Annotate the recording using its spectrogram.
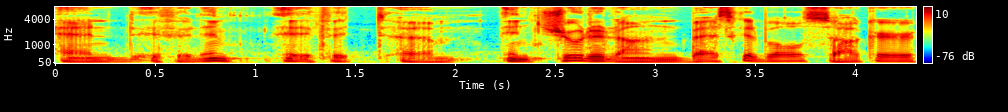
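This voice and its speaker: Fairly low in pitch and somewhat breathy, a man's voice has a dark, mellow tone and moves at a fairly slow pace. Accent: American. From New Jersey, US. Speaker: stage actor. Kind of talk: interview. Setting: theater dressing room.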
